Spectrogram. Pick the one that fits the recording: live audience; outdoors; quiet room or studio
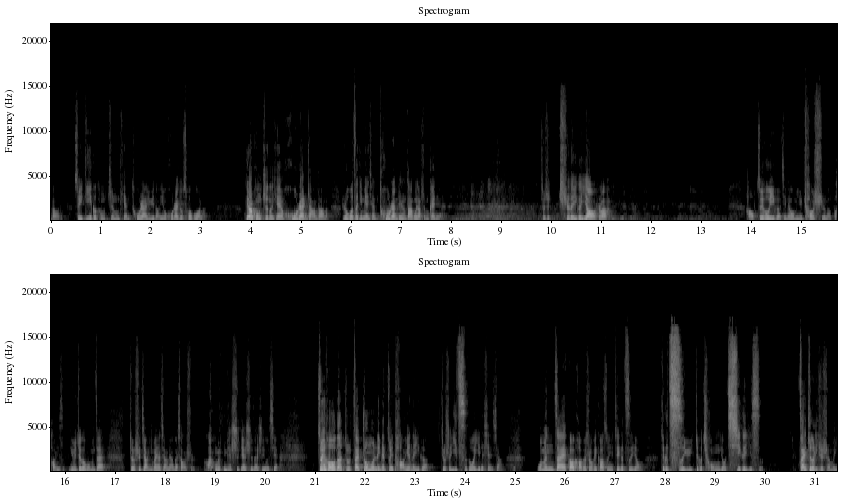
live audience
